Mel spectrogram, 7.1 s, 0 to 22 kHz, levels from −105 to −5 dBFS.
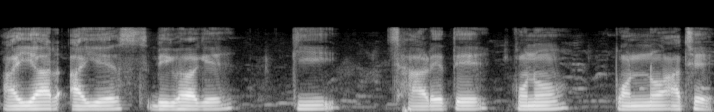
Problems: continuous background conversations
